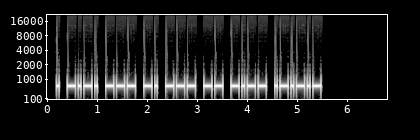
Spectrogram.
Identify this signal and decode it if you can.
Morse code, heard as a keyed tone, about 22 wpm, 700 Hz. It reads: ECONOMY.
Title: Sentences from Top 1000 Words - Review Part 3 - 22wpm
